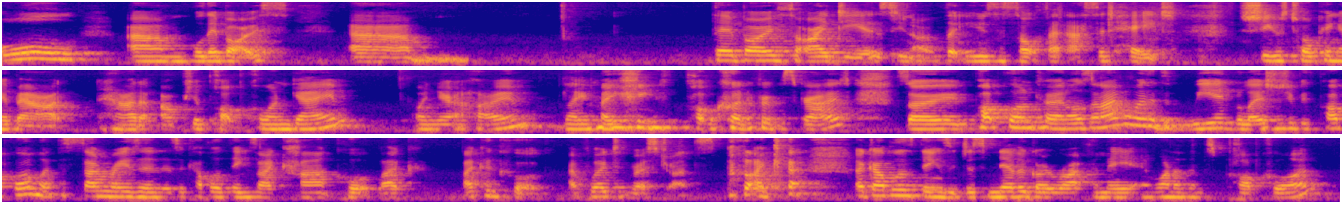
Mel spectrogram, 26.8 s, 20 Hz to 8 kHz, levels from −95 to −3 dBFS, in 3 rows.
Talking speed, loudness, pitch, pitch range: 195 wpm, -23 LUFS, 190 Hz, 180-230 Hz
